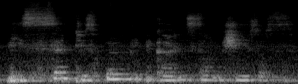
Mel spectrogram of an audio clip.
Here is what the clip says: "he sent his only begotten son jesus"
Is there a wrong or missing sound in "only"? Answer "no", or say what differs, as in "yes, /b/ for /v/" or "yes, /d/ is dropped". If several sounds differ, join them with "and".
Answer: no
